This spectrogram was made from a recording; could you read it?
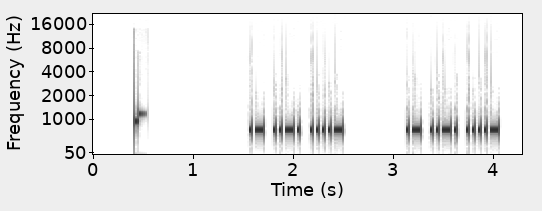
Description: Morse code, heard as a keyed tone, about 40 wpm, 700 Hz. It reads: AF4 AF4
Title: USA Call Sign Prefixes - Repeated 2x - 40wpm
